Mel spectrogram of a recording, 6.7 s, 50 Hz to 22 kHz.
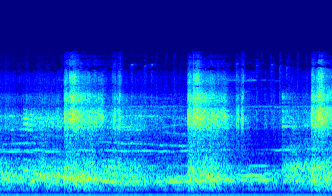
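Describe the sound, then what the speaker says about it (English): Shotgun blasts in Silent Hill 2 boom out at roughly 2.5-second intervals, three loud bursts each followed by a rattling tail. A low ambient drone runs underneath throughout. "Just keep blasting with the shotgun and you should be fine"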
